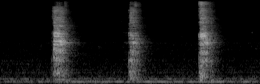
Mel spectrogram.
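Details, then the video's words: Cat sneezing three times in quick succession, each a sharp, hissing burst about three quarters of a second apart, over a faint low hum indoors. "냥이의 재채기~ㅋ"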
